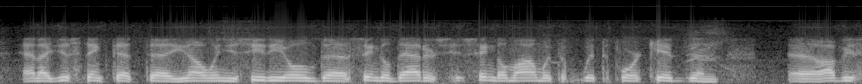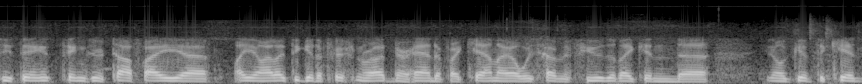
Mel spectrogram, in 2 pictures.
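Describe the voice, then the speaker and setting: A man with a Canadian accent talks at a very fast pace in a monotone, flat intonation at a medium pitch, with noticeable background noise. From Canada. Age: 50s. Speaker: professional angler. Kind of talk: radio interview. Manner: halting, many fillers and repeats.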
